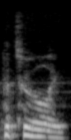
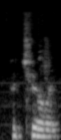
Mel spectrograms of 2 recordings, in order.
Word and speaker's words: patchouli: Because please tell me how you pronounce ling. It's ling. Ilan. Ilan. Oh, okay. I love that smell. And patchouli. Which is patchouli.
